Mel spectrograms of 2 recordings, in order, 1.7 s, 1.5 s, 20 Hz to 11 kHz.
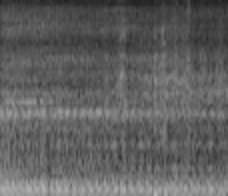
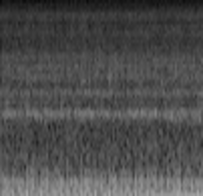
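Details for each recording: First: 1981 Yamaha XS1100 cafe racer powered by Speeduino, idling: uneven idle beat slowly creeps upward as the engine leans out running out of gas; idle rise from fuel starvation. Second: 1981 Yamaha XS1100 cafe racer running Speeduino engine management, restarted as its temperature climbs: steady low rumble at idle with an even, unbroken beat, no misfire gaps, all cylinders pulling together. Normal idle.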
